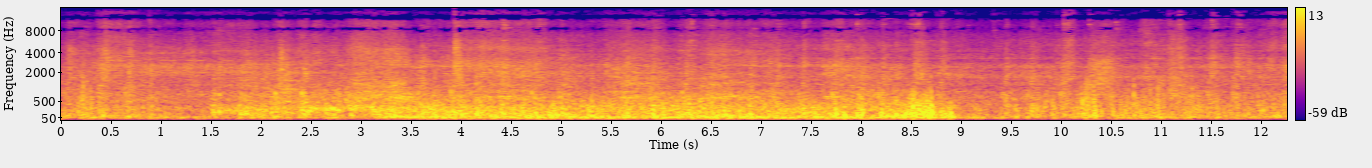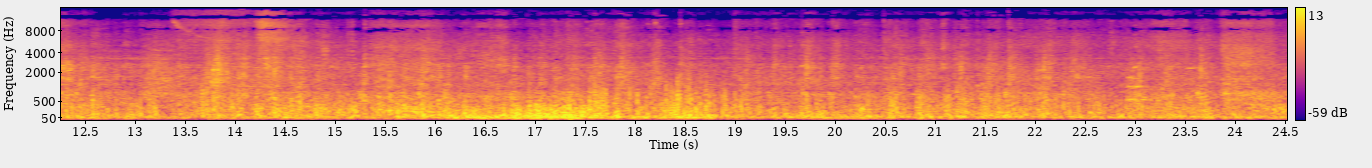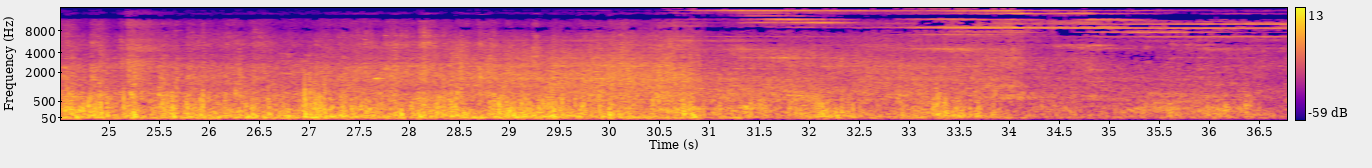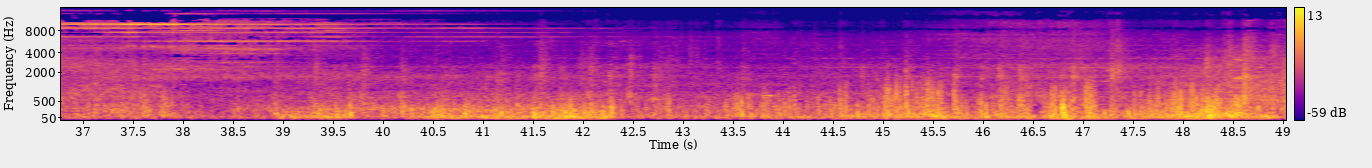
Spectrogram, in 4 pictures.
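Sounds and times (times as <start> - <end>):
wheels clacking over rail joints: 0.0 - 37.5
train wheels rumbling on rail: 0.0 - 49.0.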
